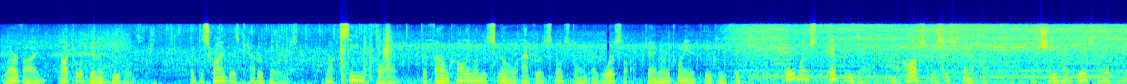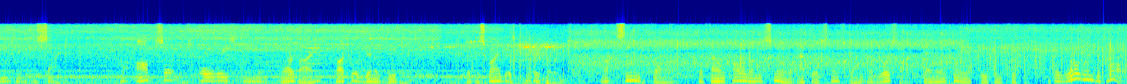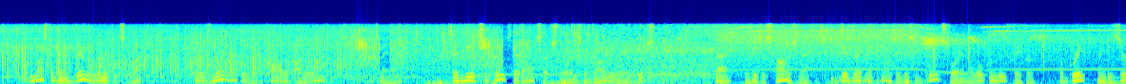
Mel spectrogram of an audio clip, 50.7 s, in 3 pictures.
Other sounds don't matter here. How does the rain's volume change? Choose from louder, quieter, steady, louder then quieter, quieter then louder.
louder.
